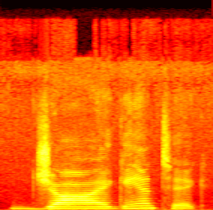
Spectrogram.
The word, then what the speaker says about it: gigantic: j j now if you hear our word gigantic it's the J sound J so G and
